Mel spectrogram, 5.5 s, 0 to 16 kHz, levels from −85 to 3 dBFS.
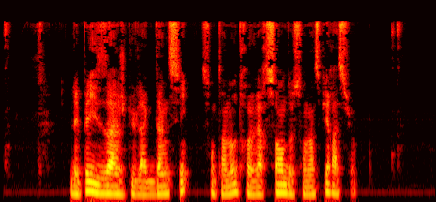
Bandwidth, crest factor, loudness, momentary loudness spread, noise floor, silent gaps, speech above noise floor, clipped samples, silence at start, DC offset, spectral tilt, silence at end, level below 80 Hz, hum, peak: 12 kHz; 20 dB; -25 LUFS; 22 LU; -48 dBFS; none; 24 dB; under 0.1%; 0.05 s; under 0.1%; -4.5 dB/octave; 0.45 s; -46 dBFS; none; -8 dBFS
